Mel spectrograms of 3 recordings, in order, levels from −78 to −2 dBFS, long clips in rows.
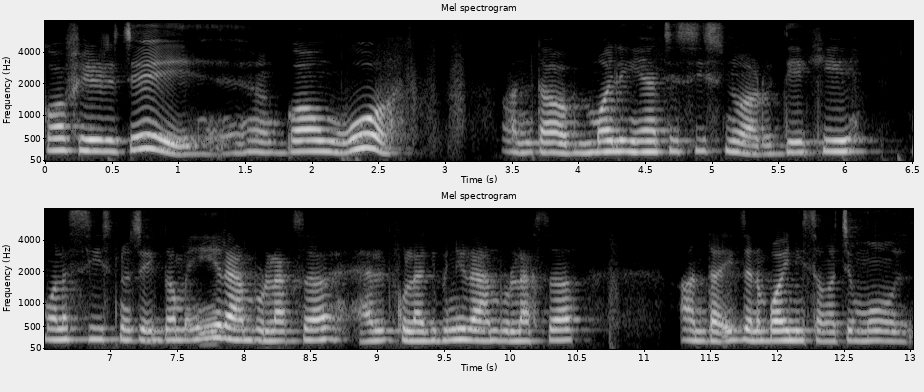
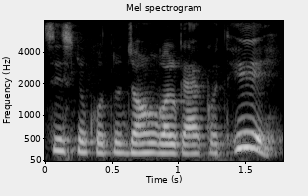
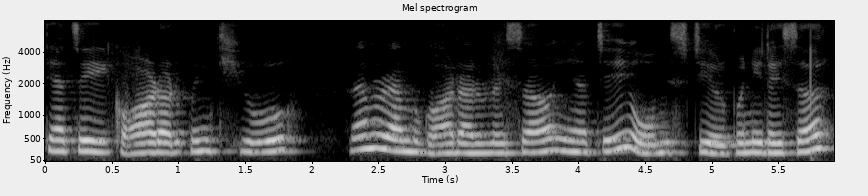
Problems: none marked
